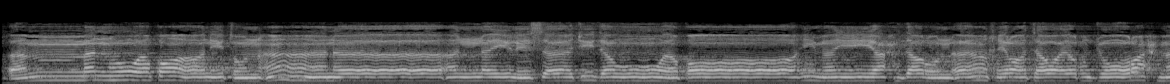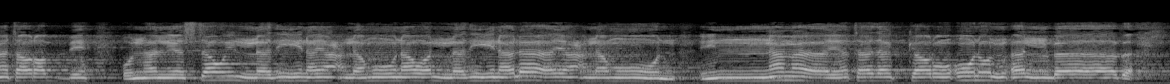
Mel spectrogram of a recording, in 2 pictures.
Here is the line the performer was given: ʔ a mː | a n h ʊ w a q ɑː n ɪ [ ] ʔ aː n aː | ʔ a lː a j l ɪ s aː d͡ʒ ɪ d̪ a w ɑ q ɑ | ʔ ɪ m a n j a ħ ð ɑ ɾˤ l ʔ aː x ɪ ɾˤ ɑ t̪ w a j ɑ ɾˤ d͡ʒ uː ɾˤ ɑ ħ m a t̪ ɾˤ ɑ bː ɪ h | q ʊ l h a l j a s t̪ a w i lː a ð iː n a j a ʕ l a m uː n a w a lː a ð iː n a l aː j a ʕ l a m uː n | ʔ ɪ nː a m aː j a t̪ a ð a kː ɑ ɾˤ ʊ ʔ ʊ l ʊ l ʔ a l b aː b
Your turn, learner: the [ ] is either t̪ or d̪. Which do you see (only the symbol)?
t̪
